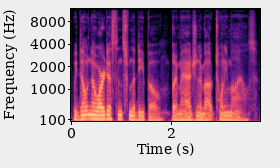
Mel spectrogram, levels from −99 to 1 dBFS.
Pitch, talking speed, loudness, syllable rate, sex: 100 Hz, 205 wpm, -18 LUFS, 6.3 syllables/s, male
